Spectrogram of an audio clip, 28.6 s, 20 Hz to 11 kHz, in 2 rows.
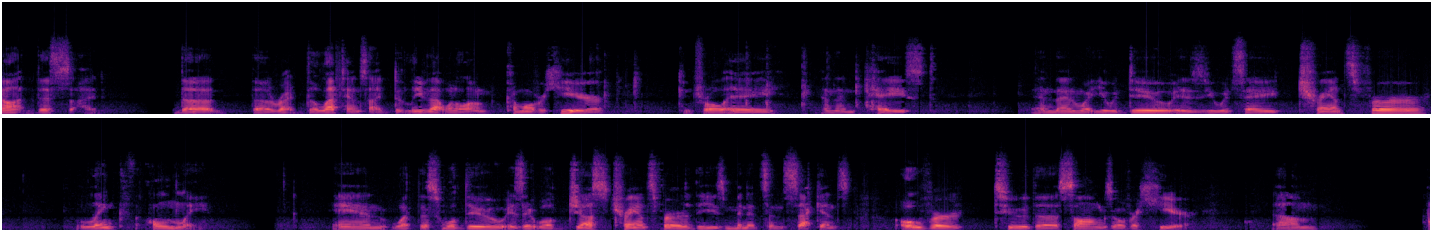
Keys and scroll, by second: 6.2 ctrl+a, 8.5 ctrl+v.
